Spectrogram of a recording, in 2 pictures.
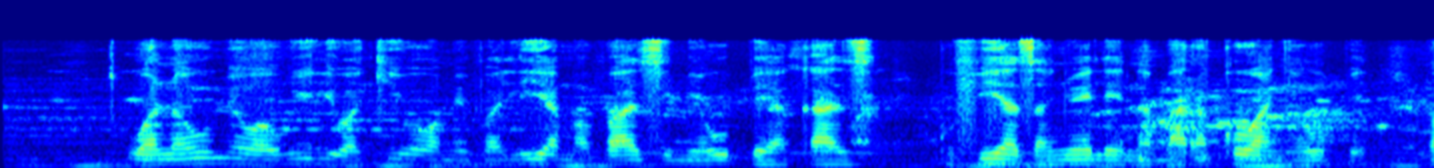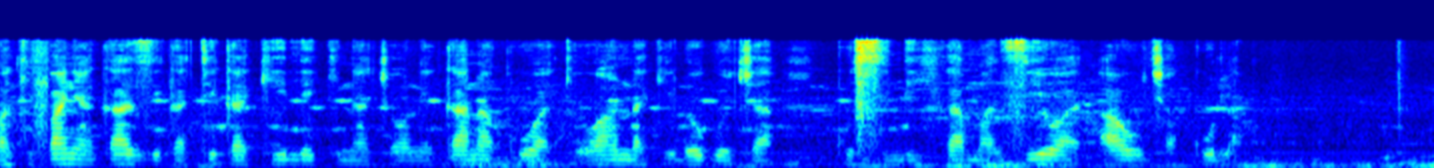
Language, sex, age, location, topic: Swahili, male, 18-24, Mombasa, agriculture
